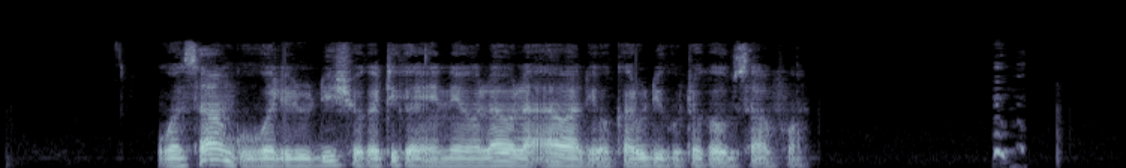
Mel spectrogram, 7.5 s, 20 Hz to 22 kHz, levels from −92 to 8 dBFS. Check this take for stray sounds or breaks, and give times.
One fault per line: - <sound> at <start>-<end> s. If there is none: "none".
- laugh at 6.6-6.9 s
